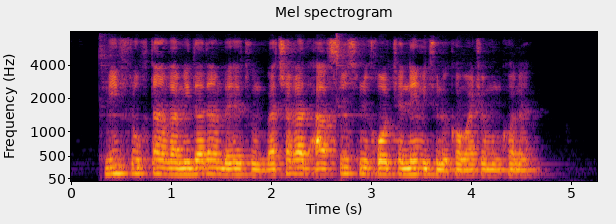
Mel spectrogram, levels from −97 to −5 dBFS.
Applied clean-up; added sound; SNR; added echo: neural separator model SepFormer DNS4.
